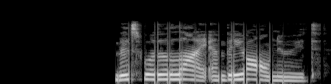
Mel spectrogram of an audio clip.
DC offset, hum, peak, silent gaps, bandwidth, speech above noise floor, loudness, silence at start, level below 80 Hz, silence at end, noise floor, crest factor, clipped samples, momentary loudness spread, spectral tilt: under 0.1%; none; -2 dBFS; none; 7.8 kHz; 69 dB; -14 LUFS; 1.15 s; -46 dBFS; 0.15 s; -83 dBFS; 14 dB; under 0.1%; 9 LU; -5 dB/octave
